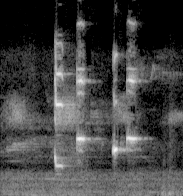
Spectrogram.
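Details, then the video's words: Rosella giving four clear, ringing whistled notes in two pairs. "Different Rosella Bird Sounds"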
